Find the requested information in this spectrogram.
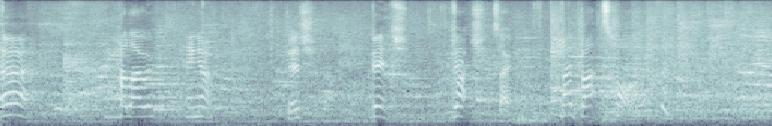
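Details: Person with Tourette syndrome in a public setting, with sudden swearing and interjections; vocal tics (Tourette syndrome).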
